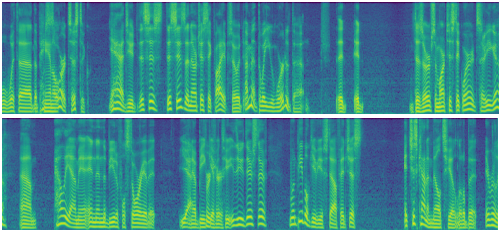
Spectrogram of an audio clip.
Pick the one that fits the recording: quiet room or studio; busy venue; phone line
busy venue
